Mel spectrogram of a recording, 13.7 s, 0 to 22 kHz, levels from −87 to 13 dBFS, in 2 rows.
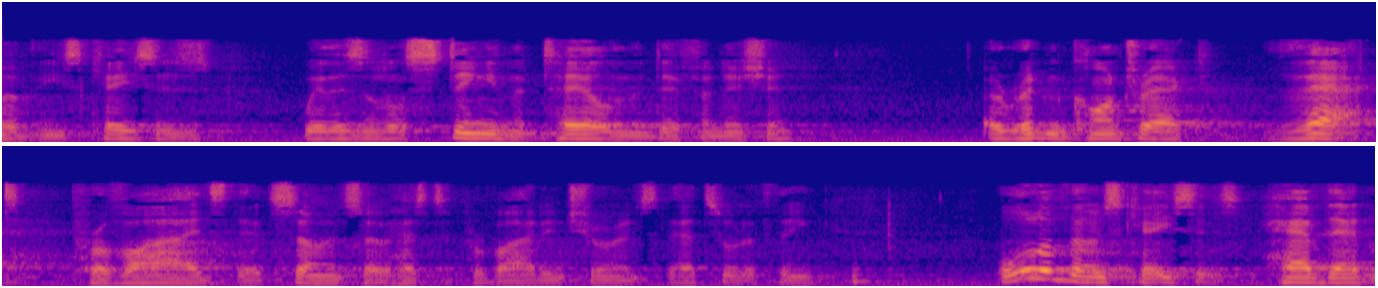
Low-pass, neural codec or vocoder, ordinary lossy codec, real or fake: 7.2 kHz; none; MP3, 32 kbps; real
